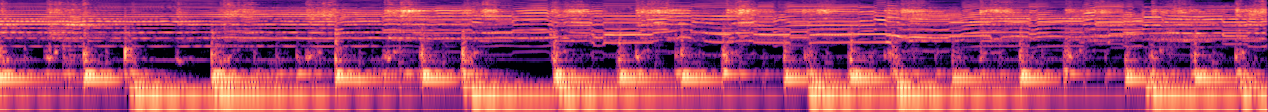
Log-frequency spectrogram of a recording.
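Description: Nepali Panche Baja ensemble playing: sanai reed pipes carry a wavering, sustained melody over a steady beat from the dholaki drum, damaha kettledrum and jhyali cymbals.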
